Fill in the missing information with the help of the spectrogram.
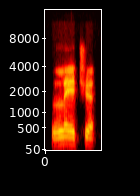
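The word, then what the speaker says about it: Lecce: Italy take a note Le it spells l e c c e and it sounds just like milk in Spanish leer exactly the same spells different but you pronounce the same it's beautiful Beau I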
